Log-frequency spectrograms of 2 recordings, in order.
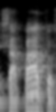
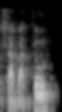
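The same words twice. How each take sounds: First: "zapato" as za-PA-to; Spanish stress. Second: "zapatú" ending on a stressed U; Guaraní final stress. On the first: Teacher giving another example, middle stress. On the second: Teacher giving the Guaraní form, final stress. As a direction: push TÚ in "zapatú". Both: Shown as a demonstration. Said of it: "ponerles otros ejemplos".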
